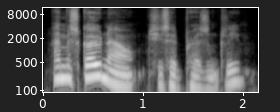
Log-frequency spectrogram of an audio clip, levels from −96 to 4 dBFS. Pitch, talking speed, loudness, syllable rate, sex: 150 Hz, 195 wpm, -19 LUFS, 5.3 syllables/s, male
